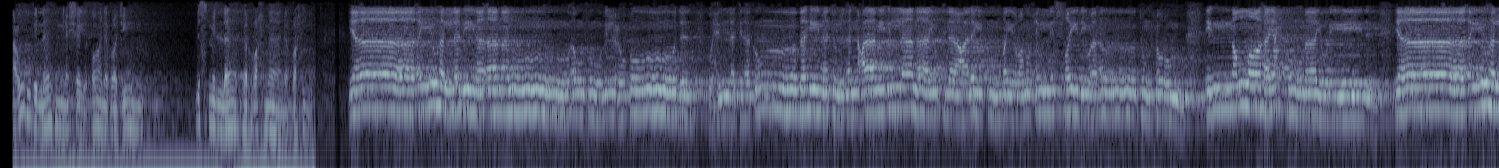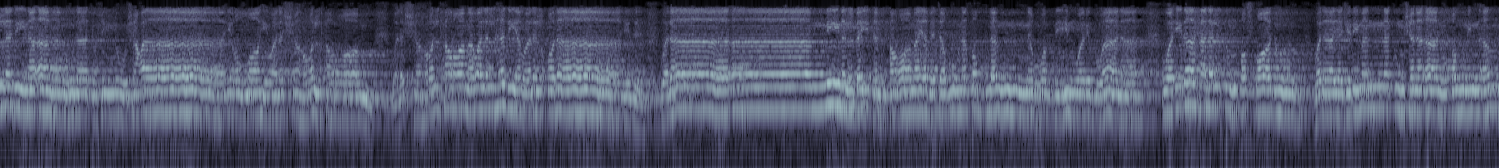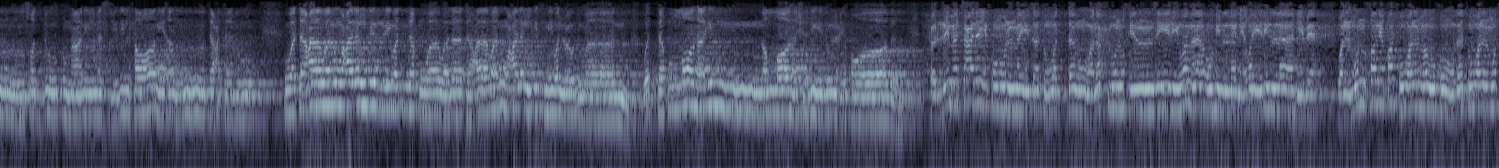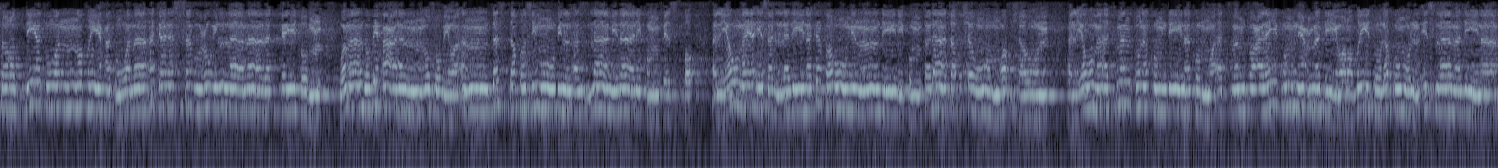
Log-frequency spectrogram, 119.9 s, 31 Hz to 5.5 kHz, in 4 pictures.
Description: تحميل : 5. سورة المائدة / القارئ ماهر المعيقلي / القرآن الكريم / موقع يا حسين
